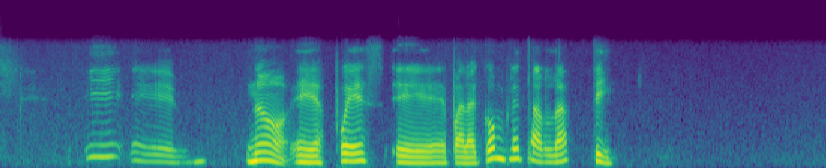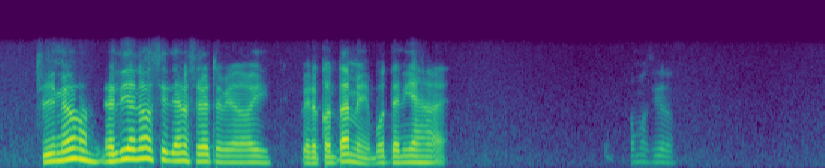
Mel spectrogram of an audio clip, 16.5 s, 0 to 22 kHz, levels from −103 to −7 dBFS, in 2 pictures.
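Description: The call's automatic gain control twice judged the input too loud or its background noise too strong and pulled its gain down gradually. The automatic gain falling takes it about 8 dB lower from 2.39 to 5.58 s, then about 5 dB from 8.68 to 10.89 s. In this speech recording, each slow drop sinks the voice and the room noise together. That is unlike the talker's own movements around 1.5 and 13 s, where only the voice changes level.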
